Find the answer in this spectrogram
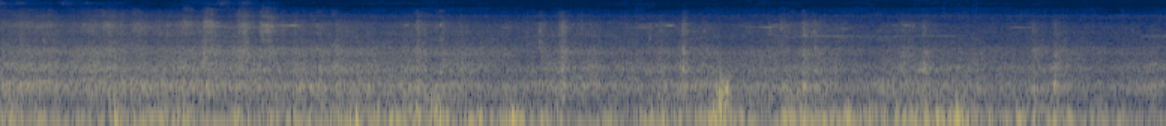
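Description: Long Island Rail Road commuter train running past on the Main Line, a steady rumble with scattered sharp clicks and knocks from the wheels, easing off slightly near the end.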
